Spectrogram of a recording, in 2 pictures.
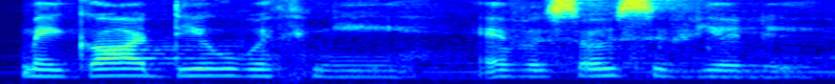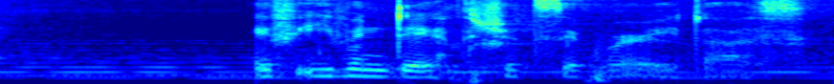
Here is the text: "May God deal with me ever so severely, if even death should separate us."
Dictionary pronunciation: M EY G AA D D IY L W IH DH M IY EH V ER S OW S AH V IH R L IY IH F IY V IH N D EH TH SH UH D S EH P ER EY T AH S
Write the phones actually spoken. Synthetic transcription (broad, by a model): M EY G AA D D IY L W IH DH M IY EH V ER S OW S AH V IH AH L IY IH F IY V IH N D EH TH SH UH D S EH P ER EY T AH S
